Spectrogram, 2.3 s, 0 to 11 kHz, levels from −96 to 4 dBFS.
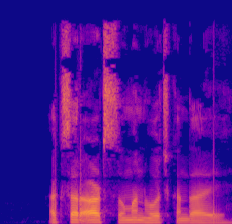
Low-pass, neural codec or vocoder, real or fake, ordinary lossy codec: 9.9 kHz; none; real; MP3, 64 kbps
